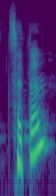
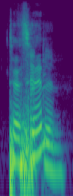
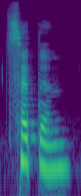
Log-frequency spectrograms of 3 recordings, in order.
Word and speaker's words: Tseten: Not a problem. It's Tseten. Tessin? Tseten.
